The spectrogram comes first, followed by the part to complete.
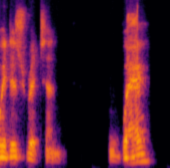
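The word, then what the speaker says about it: וְ: dot over the other, and pronounced we, or some Hebrews pronounce it ve.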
